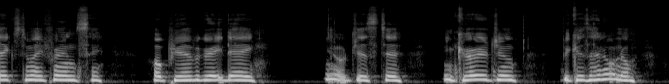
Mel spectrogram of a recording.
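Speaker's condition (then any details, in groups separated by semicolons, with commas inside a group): Cerebral palsy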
